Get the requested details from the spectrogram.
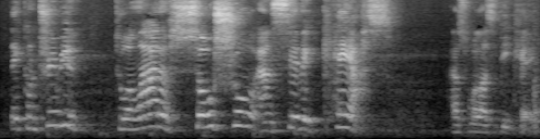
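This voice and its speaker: Through audible room echo and noticeable background noise, a man speaks in an extremely high voice with lively intonation. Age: 60s. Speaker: law professor. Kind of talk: lecture. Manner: frequent filler 'okay'.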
